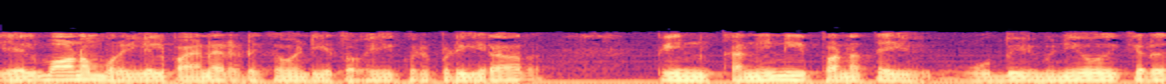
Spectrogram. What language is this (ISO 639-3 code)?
tam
